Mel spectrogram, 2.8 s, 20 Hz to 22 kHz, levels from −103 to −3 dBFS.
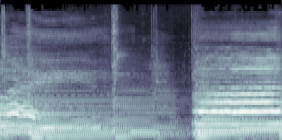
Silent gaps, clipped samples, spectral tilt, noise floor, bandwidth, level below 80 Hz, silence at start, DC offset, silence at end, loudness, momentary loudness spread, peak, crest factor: none; under 0.1%; -5 dB/octave; -33 dBFS; 18.5 kHz; -58 dBFS; 0 s; under 0.1%; 0 s; -12 LUFS; 20 LU; 0 dBFS; 12 dB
